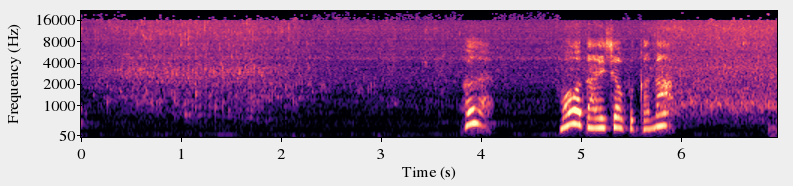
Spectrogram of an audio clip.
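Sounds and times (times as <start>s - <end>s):
running water rinsing shampoo out of hair: 0.0s - 6.9s
speech: 5.0s - 6.0s.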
